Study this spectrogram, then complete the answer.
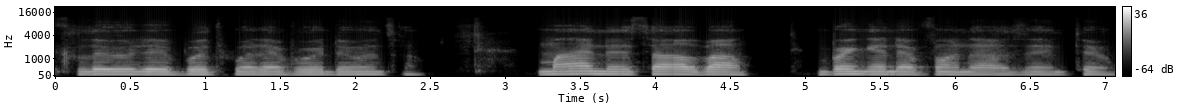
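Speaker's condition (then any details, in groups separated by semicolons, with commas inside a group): ALS; leg onset, speech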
